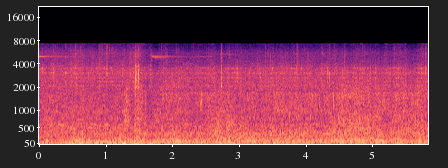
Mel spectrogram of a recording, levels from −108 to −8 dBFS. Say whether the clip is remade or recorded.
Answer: recorded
